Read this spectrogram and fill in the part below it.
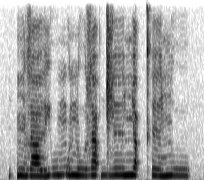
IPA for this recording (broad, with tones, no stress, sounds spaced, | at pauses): ʔ ĩ˨ z a˨ ɪ̯ j u˦ m ṵ˦˨ n u˨ z ä˦ ʔ d͡ʑ e˦ ɪ̯ ɲ ä˦ ʔ kʰ e˨ ɪ̯ ɲ u˨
